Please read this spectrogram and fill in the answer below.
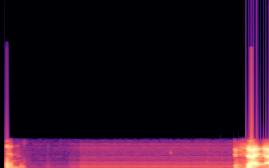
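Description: Faint, steady electrical hum, a low buzz made of several even tones, on the audio line during a pause between speakers. It comes in about a second in and is cut off by speech near the end.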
